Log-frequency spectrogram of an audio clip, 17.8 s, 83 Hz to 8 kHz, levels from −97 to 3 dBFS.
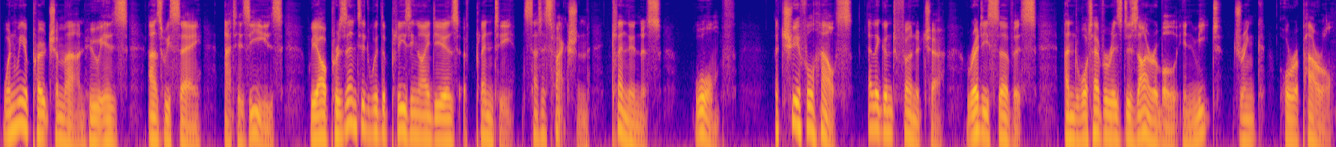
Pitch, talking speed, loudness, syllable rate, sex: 105 Hz, 140 wpm, -20 LUFS, 4.9 syllables/s, male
